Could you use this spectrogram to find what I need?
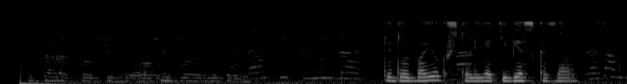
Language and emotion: Russian, angry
